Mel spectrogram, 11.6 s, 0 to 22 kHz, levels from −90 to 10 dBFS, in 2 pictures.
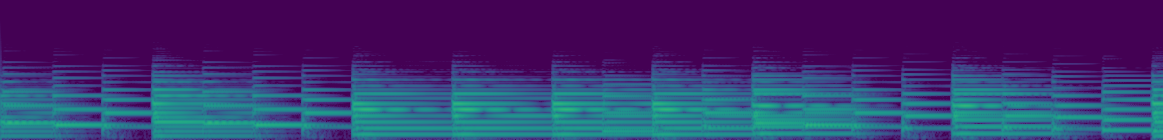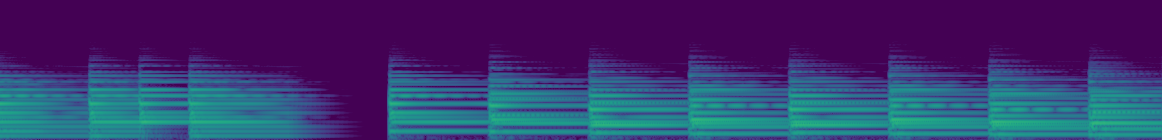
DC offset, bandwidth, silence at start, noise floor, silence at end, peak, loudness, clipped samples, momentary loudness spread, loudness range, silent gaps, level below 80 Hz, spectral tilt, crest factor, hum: under 0.1%; 4.6 kHz; 0 s; -52 dBFS; 0 s; -14 dBFS; -30 LUFS; under 0.1%; 6 LU; 2 LU; none; -66 dBFS; -10 dB/octave; 16 dB; none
